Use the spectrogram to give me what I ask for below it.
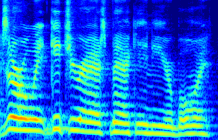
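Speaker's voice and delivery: mock yell at a runaway boy; scolding office lady. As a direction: imitate the office lady calling you back. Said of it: "she was like".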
